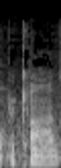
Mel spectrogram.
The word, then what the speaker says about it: pecans: some pecans top responds Oh pecans are how you say it and then we're going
